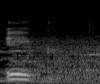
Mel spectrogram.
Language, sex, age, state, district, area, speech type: Hindi, female, 18-30, Uttar Pradesh, Azamgarh, rural, read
